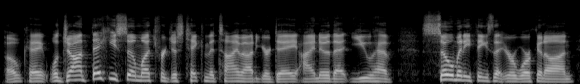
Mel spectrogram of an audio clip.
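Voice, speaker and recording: A man's voice: fairly high pitch, lively intonation, quick pace, pushed and bright, clear, resonant tone, dry recording, clean studio sound. A man hosting a podcast, speaking courteously in interview and scripted outro narration. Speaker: podcast host.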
